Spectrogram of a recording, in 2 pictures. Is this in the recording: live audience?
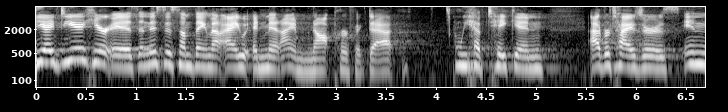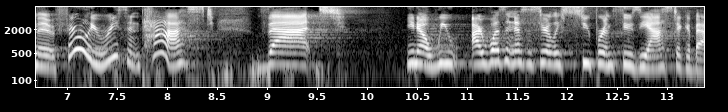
yes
